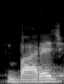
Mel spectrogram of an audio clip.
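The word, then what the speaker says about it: barrage: प्रारंभ कर दिया ए बारेज ऑफ gun fire, बारेज ऑफ gun fire का मतलब होता है गोलीबारी या फायरिंग, और वहाँ पे इन लोगों ने जो है, ये बराज होता है इसका pronunciation, बराज ऑफ gun fire,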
